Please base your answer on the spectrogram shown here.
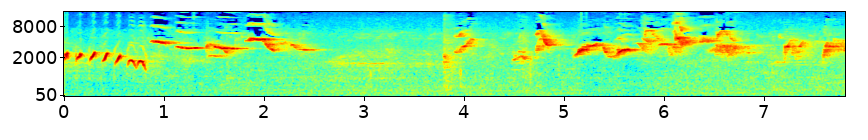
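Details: Greater green leafbird song used as a lure to get young birds singing; a fast series of short descending notes, then varied chattering and slurred whistles at mid-high pitch over a faint hiss.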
